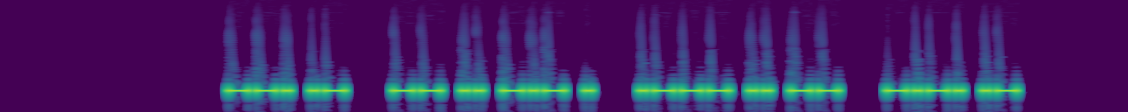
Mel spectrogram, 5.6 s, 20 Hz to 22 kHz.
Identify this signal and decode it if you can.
Morse code, heard as a keyed tone, about 34 wpm, 700 Hz. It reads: GA MIKE JIM CA
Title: K1USN SST QSO Practice - 35wpm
